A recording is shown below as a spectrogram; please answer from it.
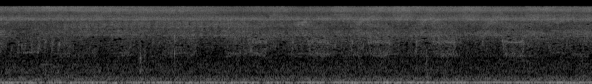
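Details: Cicadas in summer, a constant hissing high buzz with no gaps or clear rhythm, over a low steady hum.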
